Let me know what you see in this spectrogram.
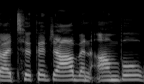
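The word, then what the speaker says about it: Humble: So, I took a job in Umble, where we don't pronounce the H over there.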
